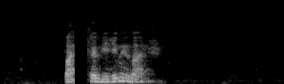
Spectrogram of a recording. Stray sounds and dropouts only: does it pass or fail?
fail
